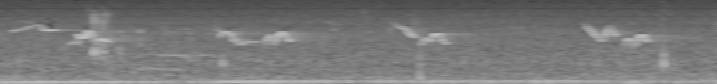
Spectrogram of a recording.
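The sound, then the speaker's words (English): Four short bursts of calls from several ring-billed and herring gulls flying over sound at a steady pace, each a sharp, high, slurred cry, fairly faint over a low steady hum. “Several gulls going over. Looks to be a mix of ring-billed herring gulls. You might hear them. They call.”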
